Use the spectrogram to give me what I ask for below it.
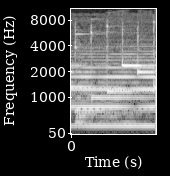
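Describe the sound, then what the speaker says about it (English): A door opening with a bright, sustained electronic chime, a steady bell-like tone held for about a second before a brief brighter rise at the end. "the door opened with a lovely chime"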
